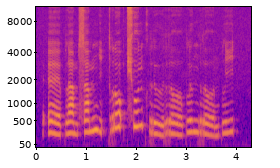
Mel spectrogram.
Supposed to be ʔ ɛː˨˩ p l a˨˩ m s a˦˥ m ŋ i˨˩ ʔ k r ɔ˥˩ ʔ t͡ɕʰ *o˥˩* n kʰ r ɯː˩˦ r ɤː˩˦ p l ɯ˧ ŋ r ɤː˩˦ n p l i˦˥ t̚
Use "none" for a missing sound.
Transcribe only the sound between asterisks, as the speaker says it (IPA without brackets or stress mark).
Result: o˥˩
